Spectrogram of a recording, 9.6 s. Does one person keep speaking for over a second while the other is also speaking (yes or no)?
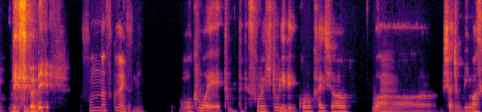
no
